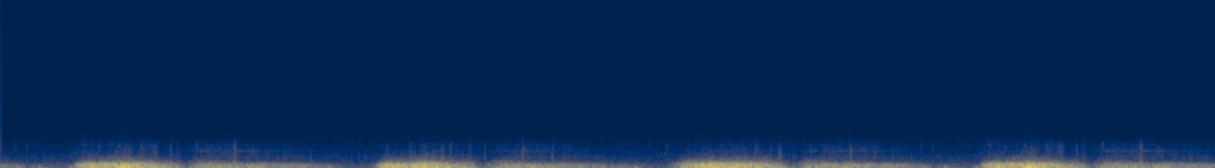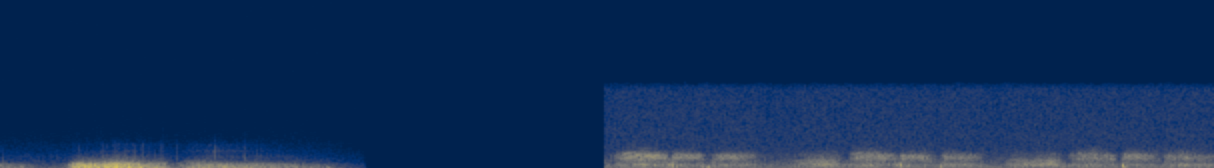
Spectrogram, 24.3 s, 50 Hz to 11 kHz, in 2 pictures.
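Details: Animal breath sounds: regular breaths at about 20 a minute, each with a louder start and a softer tail.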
